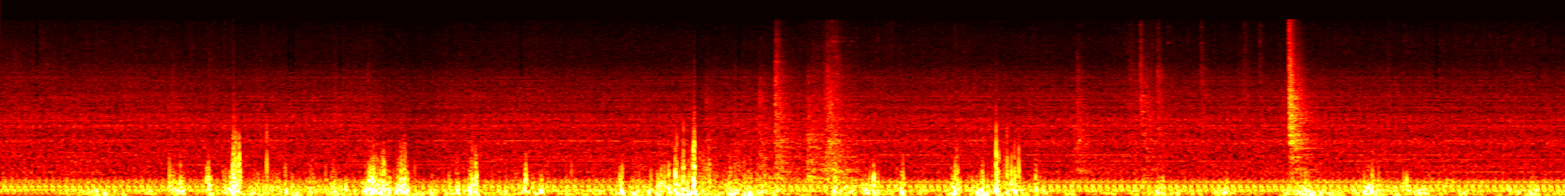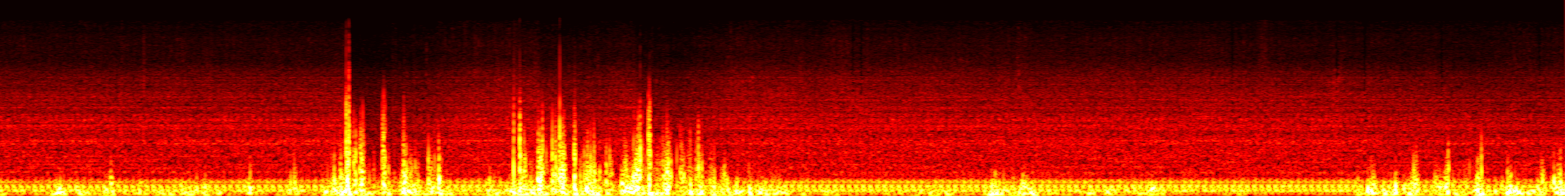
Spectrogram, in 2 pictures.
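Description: Wind buffeting the camera's microphone: a steady low rumble with irregular crackles and gusts, busiest about two-thirds of the way through.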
